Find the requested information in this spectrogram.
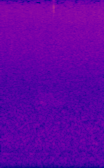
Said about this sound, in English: What's that you hear? It's the sound of wind in the willows. And by that I mean, um, I'm not sure what kind of tree Definitely not willow trees, but it's they're like um, I don't know whatever trees are in parks. I'm in a park. I'm in Prospect Park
